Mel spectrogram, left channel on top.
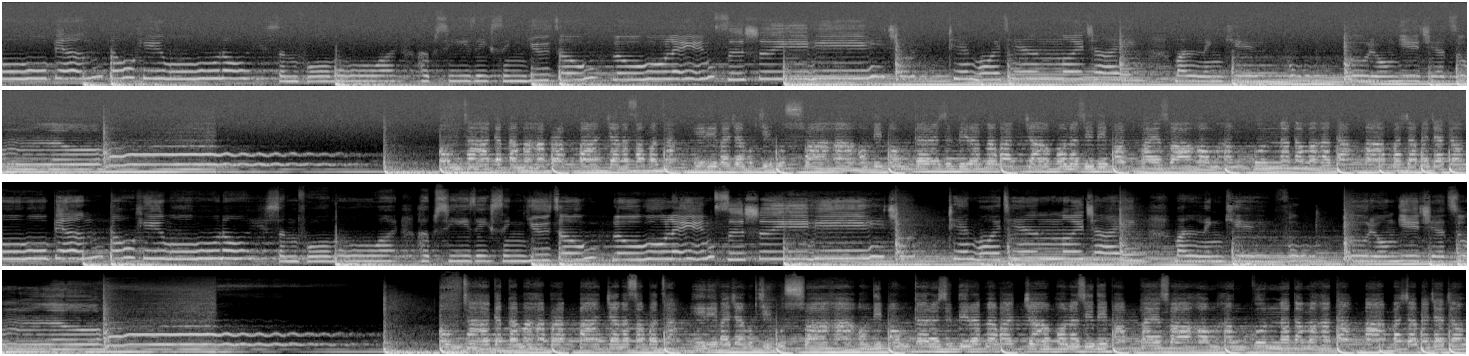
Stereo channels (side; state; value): left; noise; hiss, 14 dB below the sound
